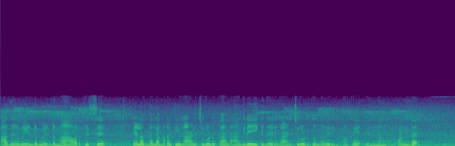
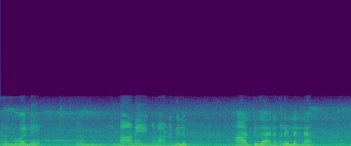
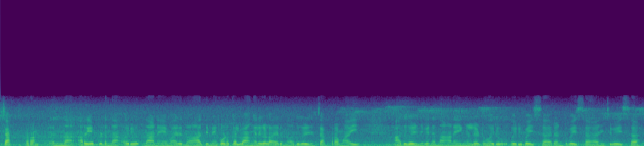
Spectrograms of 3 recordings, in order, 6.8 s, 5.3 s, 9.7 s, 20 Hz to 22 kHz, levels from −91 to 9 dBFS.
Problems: constant background noise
